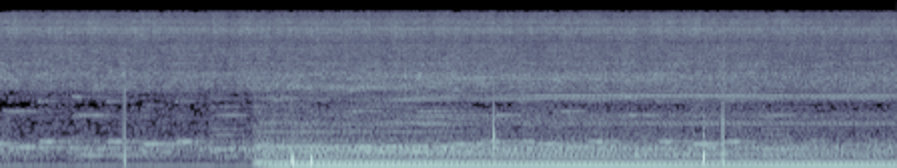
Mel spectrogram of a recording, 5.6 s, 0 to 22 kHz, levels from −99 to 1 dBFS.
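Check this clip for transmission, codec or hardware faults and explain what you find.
Four loud pops break through the sound, at 0.78–0.81 s, 1.83–1.97 s, 3.09–3.12 s and 4.40–4.54 s. The first and third are single pops, and the second and fourth come as quick pairs. Each peaks roughly 15 dB above the surrounding sound, which carries on unbroken underneath. The likely cause is a sudden voltage step or spike, from a connector, switch, static discharge or driver glitch, landing on the signal. Downstream circuitry shapes it into a sharp, thumping click.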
